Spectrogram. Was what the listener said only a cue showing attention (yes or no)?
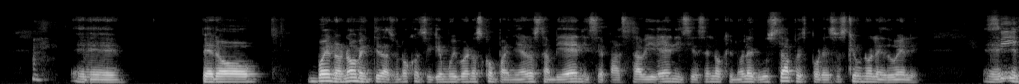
no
